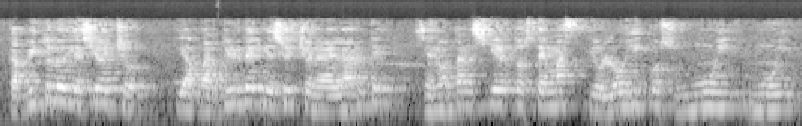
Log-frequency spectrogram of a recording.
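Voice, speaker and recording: A man from Costa Rica leading a church Bible study, reading scripture aloud and quizzing his group with questions. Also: high-pitched. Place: church meeting room. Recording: echoey room, far from the mic, noisy.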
